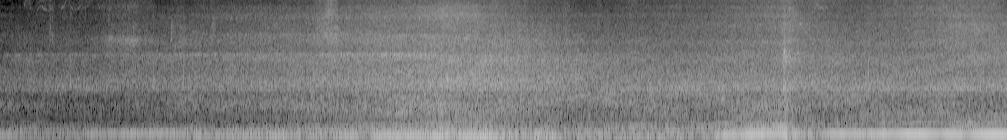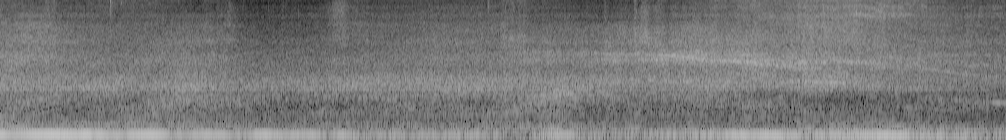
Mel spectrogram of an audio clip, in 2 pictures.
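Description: Road traffic: cars passing on a road, heard as a heavy, uneven low rumble under a broad hiss, loudest around the middle.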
